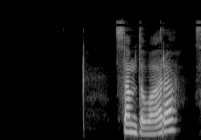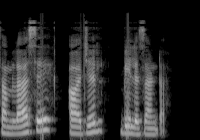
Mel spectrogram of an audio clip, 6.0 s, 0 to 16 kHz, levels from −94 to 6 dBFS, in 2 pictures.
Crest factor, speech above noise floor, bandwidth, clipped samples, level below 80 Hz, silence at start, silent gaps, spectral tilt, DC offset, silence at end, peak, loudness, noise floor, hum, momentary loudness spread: 20 dB; over 64 dB; 10.5 kHz; under 0.1%; -70 dBFS; 1.75 s; 2.86-2.91 s, 3.96-4.03 s, 4.67-4.81 s; -4 dB/octave; under 0.1%; 0.55 s; -8 dBFS; -27 LUFS; under -90 dBFS; none; 14 LU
